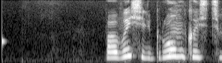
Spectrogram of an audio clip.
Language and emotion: Russian, neutral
